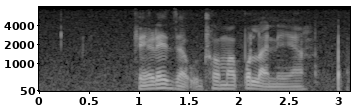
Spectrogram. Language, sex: Venda, male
